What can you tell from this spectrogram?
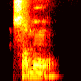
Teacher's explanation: Because the Visarga becomes U, it becomes Samo.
